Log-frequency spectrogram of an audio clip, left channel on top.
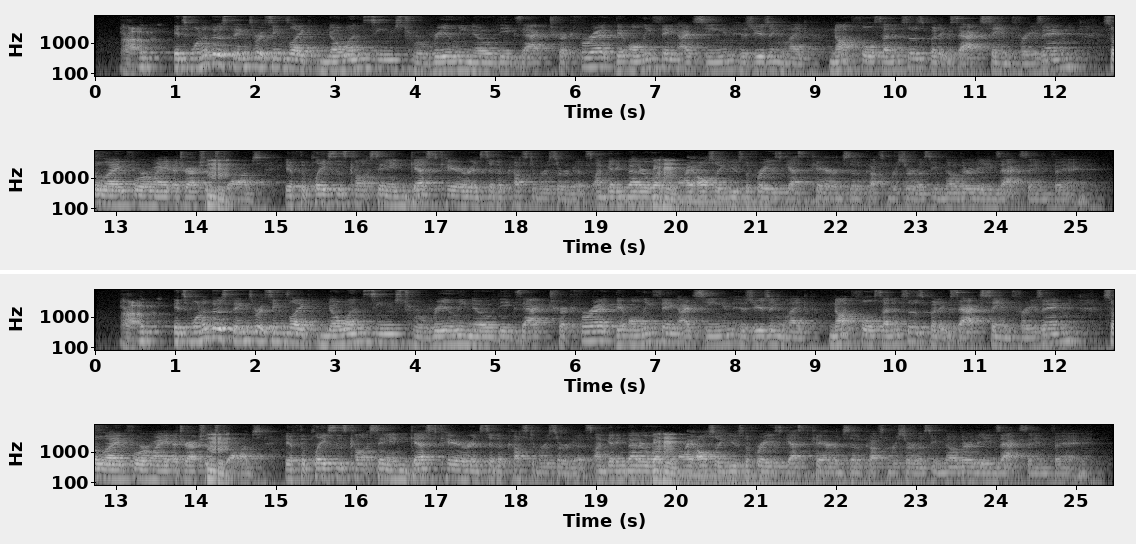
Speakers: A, on the right (about 20°); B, on the right (about 75°).
A: Um,
B: It, it's one of those things where it seems like no one seems to really know the exact trick for it. The only thing I've seen is using like not full sentences but exact same phrasing. So like for my attractions
A: hmm,
B: jobs, if the place is call- saying guest care instead of customer service, I'm getting better luck
A: hmm
B: if I also use the phrase guest care instead of customer service even though they're the exact same thing.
